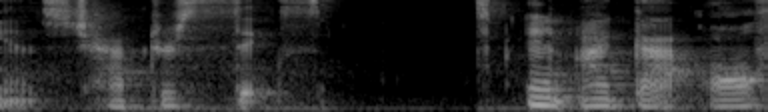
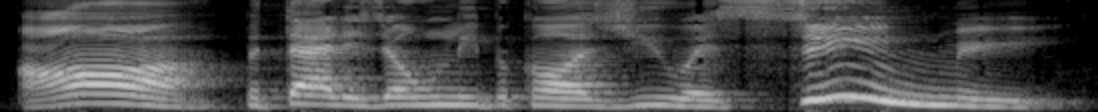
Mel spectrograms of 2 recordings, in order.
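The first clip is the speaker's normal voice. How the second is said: put-on a big friendly giant in a funny English accent, drawn out; 3 semitones higher, 12 dB louder, slower than usual. Teacher voicing the giant for her class, funny accent. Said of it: "give him a funny accent too".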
